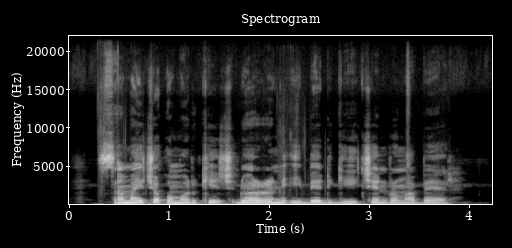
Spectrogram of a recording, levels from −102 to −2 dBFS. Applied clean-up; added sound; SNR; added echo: neural mask model DeepFilterNet 3.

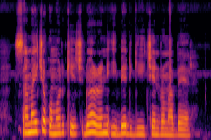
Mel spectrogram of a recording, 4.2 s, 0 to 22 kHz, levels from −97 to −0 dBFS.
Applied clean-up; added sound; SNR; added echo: none; none; none; none.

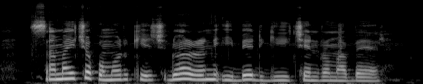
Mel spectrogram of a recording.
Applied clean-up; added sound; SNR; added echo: neural mask model RNNoise.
